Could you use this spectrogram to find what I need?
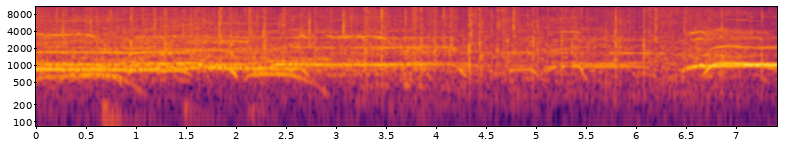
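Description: A crowd cheers loudly in a large hall.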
